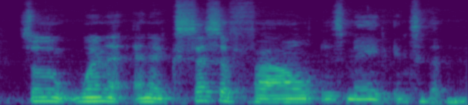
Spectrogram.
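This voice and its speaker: Speaking at a fairly slow pace with fairly even intonation, a man is heard through audible room echo and noticeable background noise. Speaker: podcast co-host, soccer fan son. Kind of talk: casual chat. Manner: soft-spoken.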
